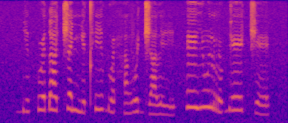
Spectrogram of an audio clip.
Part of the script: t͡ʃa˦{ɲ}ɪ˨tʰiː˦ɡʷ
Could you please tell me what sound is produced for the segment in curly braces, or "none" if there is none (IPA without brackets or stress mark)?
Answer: ɲ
